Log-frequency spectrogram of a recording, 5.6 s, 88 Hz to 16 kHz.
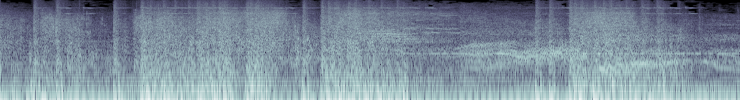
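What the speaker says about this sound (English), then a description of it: "I got lots of machine gun bullets to spare, boys." Rapid machine gun fire in the Resident Evil 4 video game, loud dense bursts of shots and impacts filling the whole stretch with little pause.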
